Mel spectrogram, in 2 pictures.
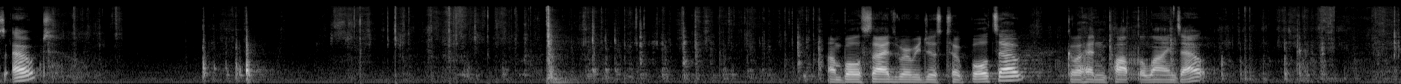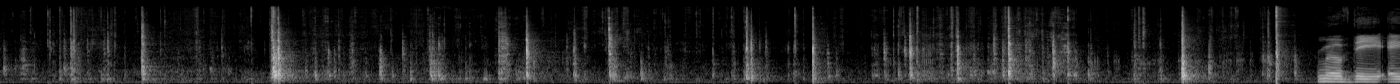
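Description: Plastic parts click and knock as hands work on a car's radiator.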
